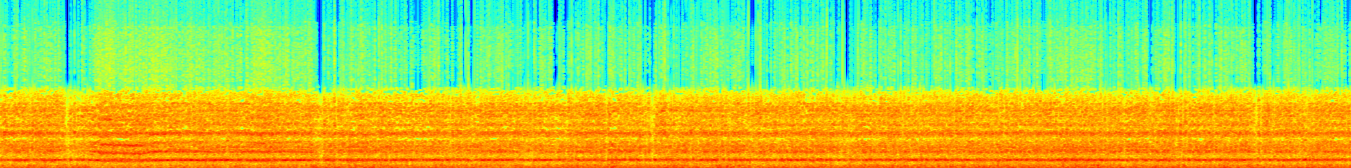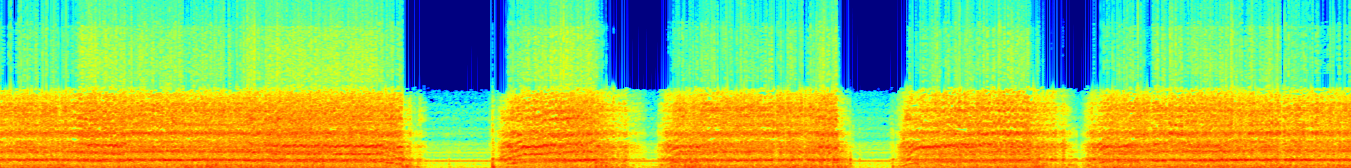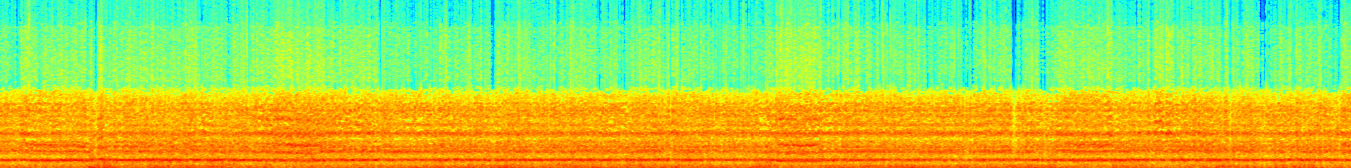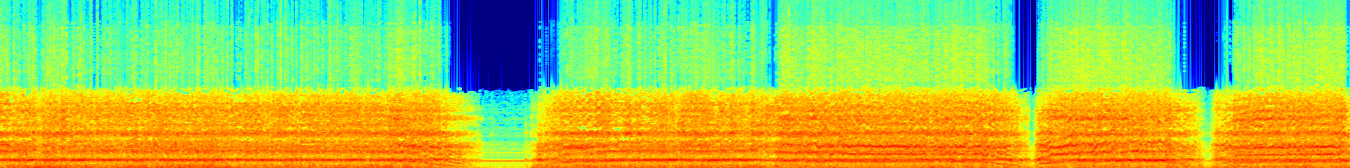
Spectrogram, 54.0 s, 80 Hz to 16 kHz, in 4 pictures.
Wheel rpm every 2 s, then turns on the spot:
230, 230, 230, 230, 230, 230, 230, 220, 180, 100, 160, 120, 160, 220, 220, 220, 230, 230, 230, 230, 230, 240, 120, 180, 220, 150, 150.
none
